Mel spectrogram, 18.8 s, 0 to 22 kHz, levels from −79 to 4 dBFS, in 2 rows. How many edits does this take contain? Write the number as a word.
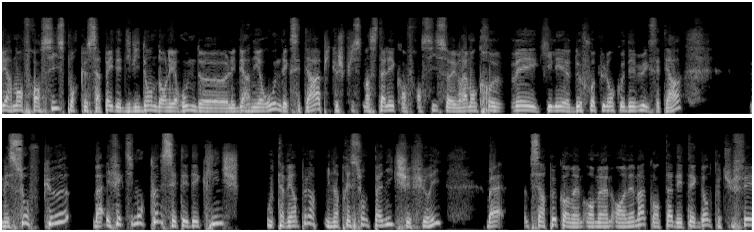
one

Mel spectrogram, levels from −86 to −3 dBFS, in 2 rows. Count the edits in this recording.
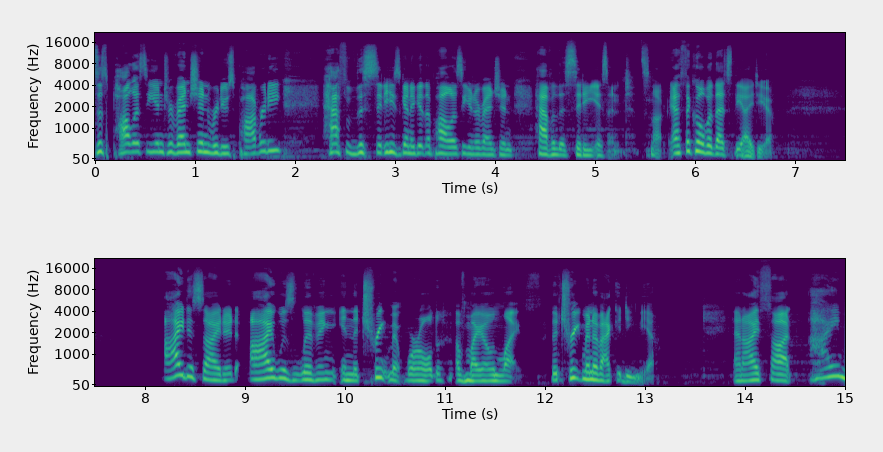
three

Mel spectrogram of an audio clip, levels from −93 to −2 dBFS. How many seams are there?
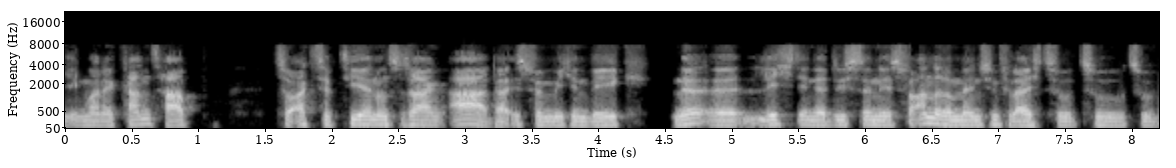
one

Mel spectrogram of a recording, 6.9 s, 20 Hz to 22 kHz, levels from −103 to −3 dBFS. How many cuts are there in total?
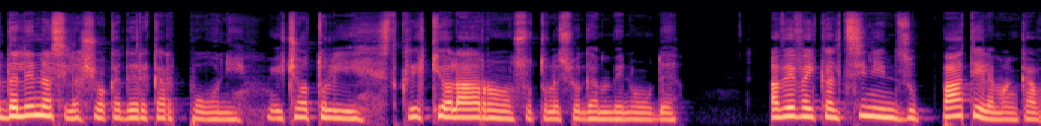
zero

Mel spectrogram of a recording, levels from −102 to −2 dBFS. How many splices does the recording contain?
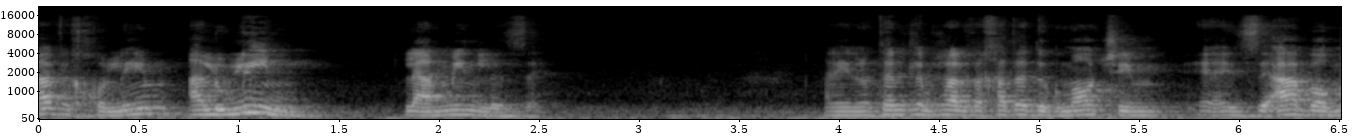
zero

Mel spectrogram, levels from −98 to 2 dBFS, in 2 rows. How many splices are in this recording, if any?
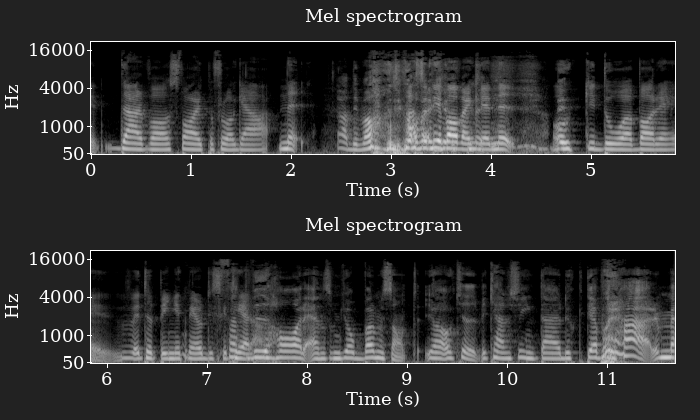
zero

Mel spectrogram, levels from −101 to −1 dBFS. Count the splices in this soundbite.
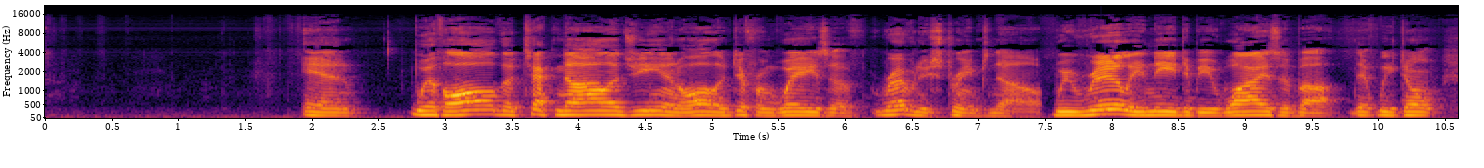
one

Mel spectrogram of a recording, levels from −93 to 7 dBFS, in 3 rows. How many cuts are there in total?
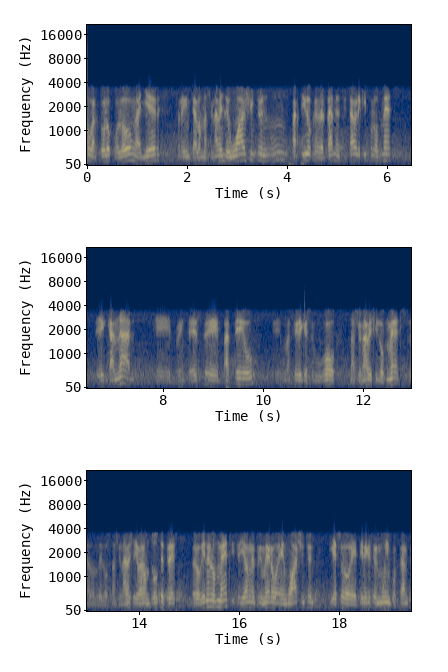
zero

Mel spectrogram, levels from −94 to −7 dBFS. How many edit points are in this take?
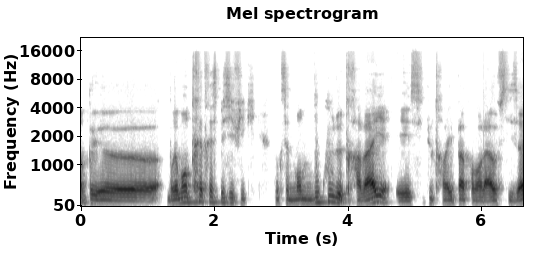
one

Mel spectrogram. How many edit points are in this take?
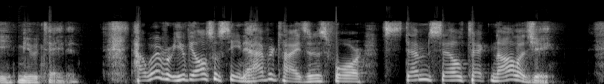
one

